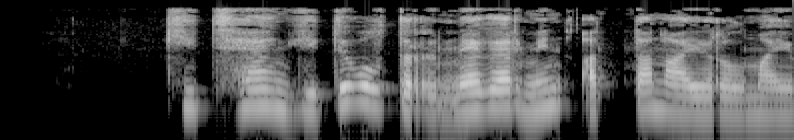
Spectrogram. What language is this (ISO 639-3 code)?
bak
